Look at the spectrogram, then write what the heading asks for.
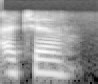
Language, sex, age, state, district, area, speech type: Punjabi, female, 30-45, Punjab, Ludhiana, urban, conversation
